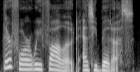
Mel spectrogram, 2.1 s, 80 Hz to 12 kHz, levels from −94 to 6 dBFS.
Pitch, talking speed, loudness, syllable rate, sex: 210 Hz, 200 wpm, -16 LUFS, 6.4 syllables/s, female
